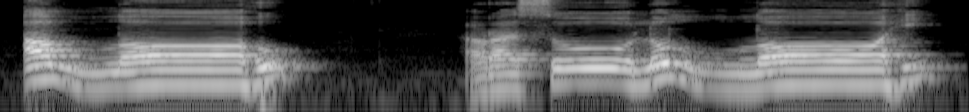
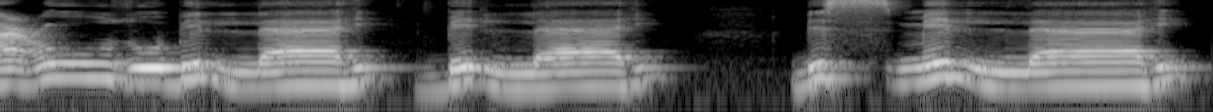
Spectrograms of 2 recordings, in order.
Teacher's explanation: جب نیچے والی حرکات ہوں اس سے پہلے والے حرف پہ تو اس کو باریک پڑھتے ہیں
